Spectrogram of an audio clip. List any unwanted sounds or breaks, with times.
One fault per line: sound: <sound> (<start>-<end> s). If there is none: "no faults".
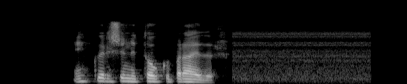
no faults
